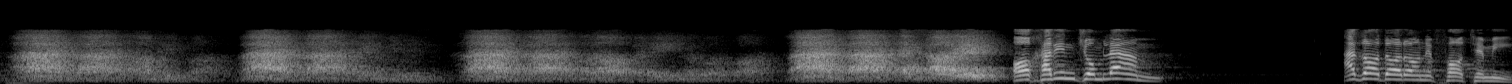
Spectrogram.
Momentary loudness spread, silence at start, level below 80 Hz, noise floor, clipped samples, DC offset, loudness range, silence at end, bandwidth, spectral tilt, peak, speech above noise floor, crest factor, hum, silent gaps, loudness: 21 LU; 0.05 s; -70 dBFS; -72 dBFS; under 0.1%; under 0.1%; 8 LU; 0 s; 5.4 kHz; -4.5 dB/octave; -6 dBFS; 48 dB; 22 dB; none; none; -26 LUFS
